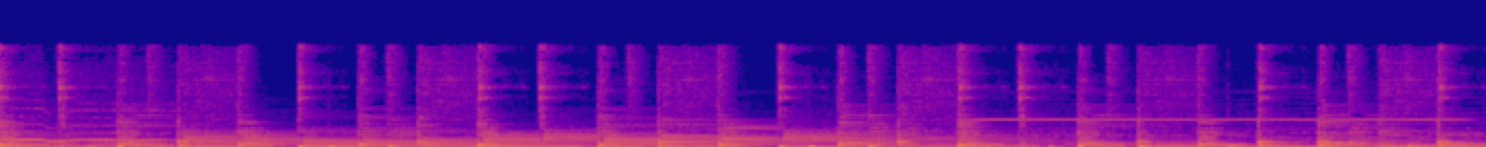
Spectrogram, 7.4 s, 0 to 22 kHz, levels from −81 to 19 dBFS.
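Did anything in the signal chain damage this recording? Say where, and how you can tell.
Yes. From 4.74 s to the end at 7.43 s a thin, steady tone at 4.2 kHz sits behind the sound, roughly 20 dB down and swelling and fading slowly in level. That's a feedback whistle, most likely from the acoustic loop on the analogue side, with a loudspeaker feeding back into the microphone. The loop gain is sitting right at the edge, so that one frequency keeps ringing without building up into a full howl.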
